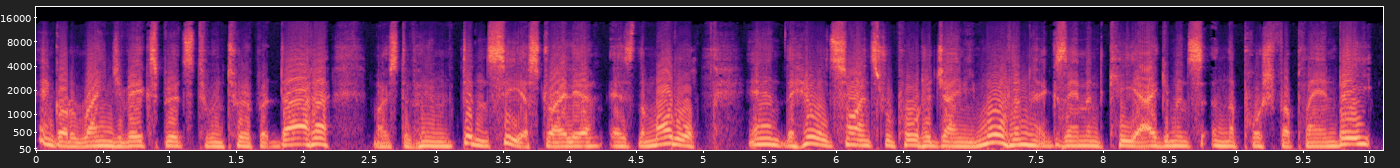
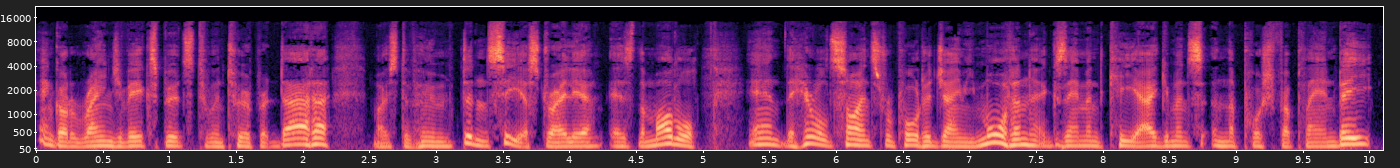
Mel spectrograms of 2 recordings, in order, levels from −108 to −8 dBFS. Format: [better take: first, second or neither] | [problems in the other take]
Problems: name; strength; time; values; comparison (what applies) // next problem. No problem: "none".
second | distortion; heavy; 22% of the sound clipped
